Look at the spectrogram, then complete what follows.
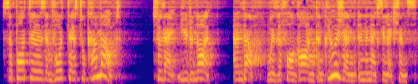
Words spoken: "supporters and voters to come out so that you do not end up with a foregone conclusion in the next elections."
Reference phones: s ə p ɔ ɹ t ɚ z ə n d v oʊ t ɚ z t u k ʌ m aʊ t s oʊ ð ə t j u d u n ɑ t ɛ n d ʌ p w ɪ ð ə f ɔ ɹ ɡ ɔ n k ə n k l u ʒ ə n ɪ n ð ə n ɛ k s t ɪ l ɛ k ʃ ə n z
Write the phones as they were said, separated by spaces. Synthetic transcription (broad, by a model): s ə p ɔ t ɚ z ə n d v oʊ t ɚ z t u k ʌ m aʊ t s oʊ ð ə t j u d u n ɑ t ɛ n d ʌ p w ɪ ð ə f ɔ ɡ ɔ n k ə n k l u ʒ ə n ɪ n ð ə n ɛ k s t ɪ l ɛ k ʃ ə n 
